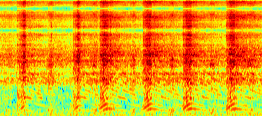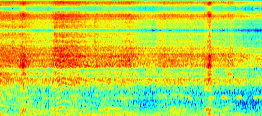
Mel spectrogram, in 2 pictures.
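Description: Dirt bike engines revved in quick repeated blips, each rev rising and falling in pitch, more than one a second. The blipping thins out and gets quieter after about five seconds.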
